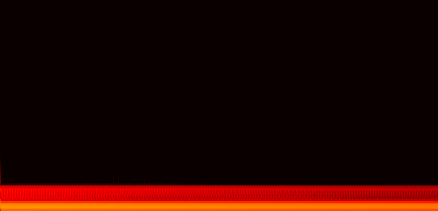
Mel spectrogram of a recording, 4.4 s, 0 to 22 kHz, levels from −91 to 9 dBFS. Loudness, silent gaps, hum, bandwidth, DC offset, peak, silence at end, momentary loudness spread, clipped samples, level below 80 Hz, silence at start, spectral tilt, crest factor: -43 LUFS; none; 60 Hz at -85 dBFS; 0.4 kHz; under 0.1%; -34 dBFS; 0 s; 4 LU; under 0.1%; -40 dBFS; 0 s; -12 dB/octave; 6 dB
